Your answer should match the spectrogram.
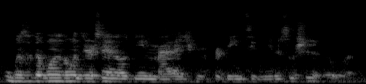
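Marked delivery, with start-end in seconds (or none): none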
